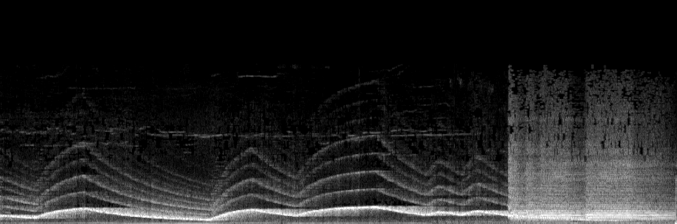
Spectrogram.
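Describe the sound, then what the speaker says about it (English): A fire engine's wailing siren in the EmergeNYC game rises and falls loudly and continuously, then a blaring air horn cuts in near the end, all close and dominant. "Man, she's got a loud horn."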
